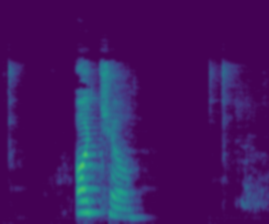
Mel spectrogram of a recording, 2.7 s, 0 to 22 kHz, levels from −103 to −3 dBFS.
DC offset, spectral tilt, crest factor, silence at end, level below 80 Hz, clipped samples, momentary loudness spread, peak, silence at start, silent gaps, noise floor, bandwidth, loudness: under 0.1%; -2.5 dB/octave; 24 dB; 1.35 s; under -90 dBFS; under 0.1%; 25 LU; -18 dBFS; 0.75 s; none; -63 dBFS; 9.4 kHz; -36 LUFS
